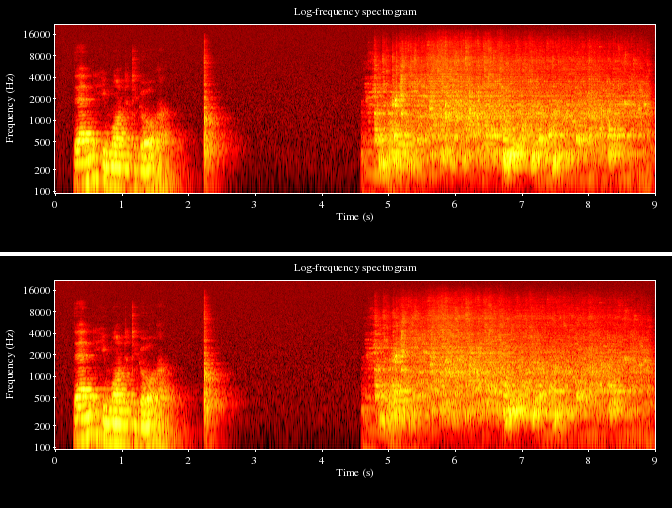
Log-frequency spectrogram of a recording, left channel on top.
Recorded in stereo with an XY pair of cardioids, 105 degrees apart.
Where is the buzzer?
I don't hear a buzzer.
